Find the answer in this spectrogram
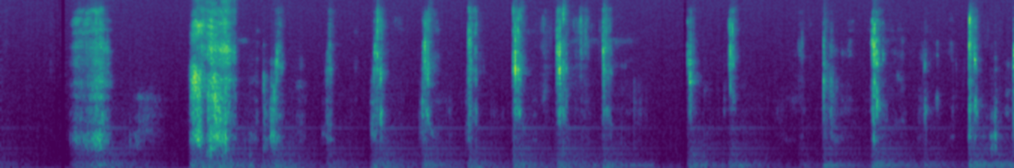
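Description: Mouth chewing a handful of rice mixed with mashed egg curry: short, wet clicks, about two a second. About one and two seconds in come two short breathy bursts, the second the loudest sound of all.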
